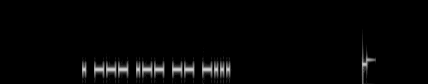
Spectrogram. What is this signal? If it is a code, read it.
Morse code, heard as a keyed tone, about 41 wpm, 700 Hz. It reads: EOWMB
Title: Code Groups - 5 Letter:Numbers - 40wpm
